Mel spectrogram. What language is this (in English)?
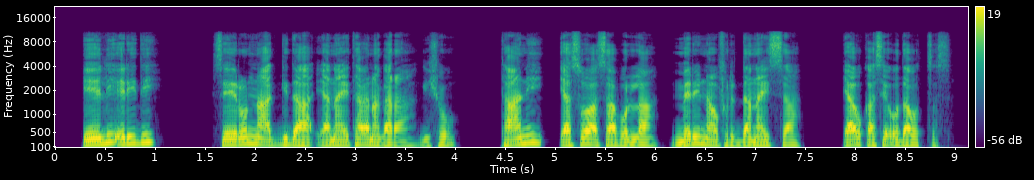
Gofa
